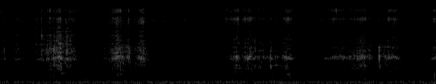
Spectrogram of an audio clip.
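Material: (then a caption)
Polystyrene foam. A bristle paintbrush brushes a large, solid white polystyrene foam wreath ring, and then two hands with long green nails rest on the foam and begin touching it. Several soft, bright, scratchy swishing strokes rise and fade in quiet swells, with a faint steady high hiss underneath.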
